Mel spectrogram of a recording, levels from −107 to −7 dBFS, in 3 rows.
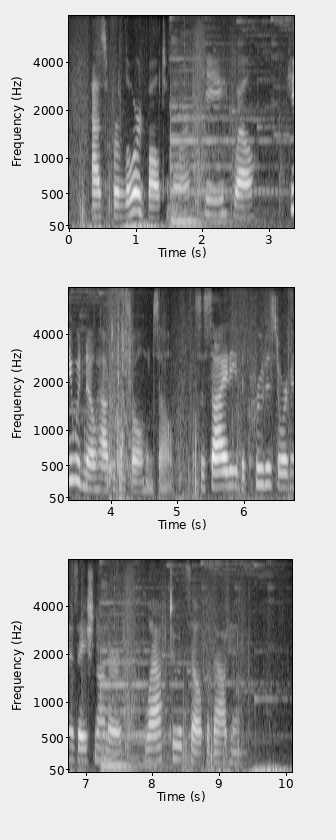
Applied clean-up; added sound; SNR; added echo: none; Zipper (clothing) + Bell; 12 dB; none.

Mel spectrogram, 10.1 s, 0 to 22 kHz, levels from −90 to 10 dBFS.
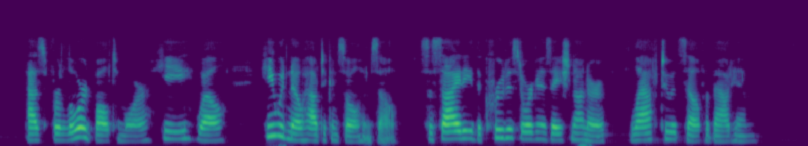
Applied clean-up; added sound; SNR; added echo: none; none; none; none.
